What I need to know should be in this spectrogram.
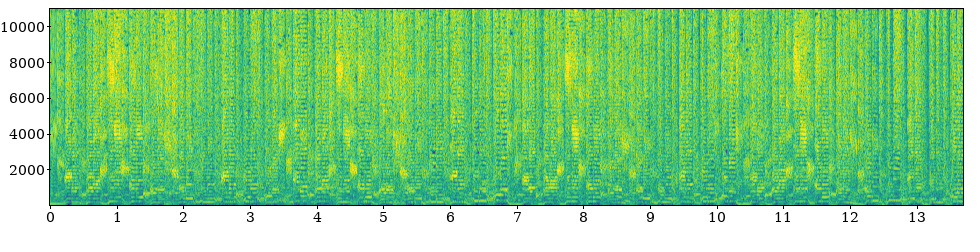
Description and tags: Chaser RMX
140-bpm, bass, beat, distorted, distortion, drum, hard, melody, phase, progression, rave, sequence, synth, techno, trance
